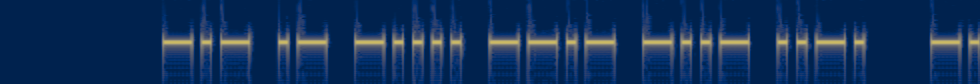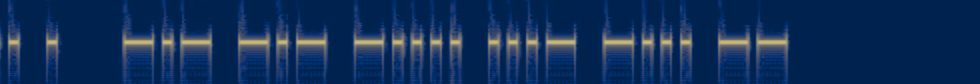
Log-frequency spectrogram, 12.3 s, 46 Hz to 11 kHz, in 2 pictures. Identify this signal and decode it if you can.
Morse code, heard as a keyed tone, about 20 wpm, 700 Hz. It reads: KA6QXF DE KK6VBM
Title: USA Callsign DE Callsign - 6 Characters - 20wpm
